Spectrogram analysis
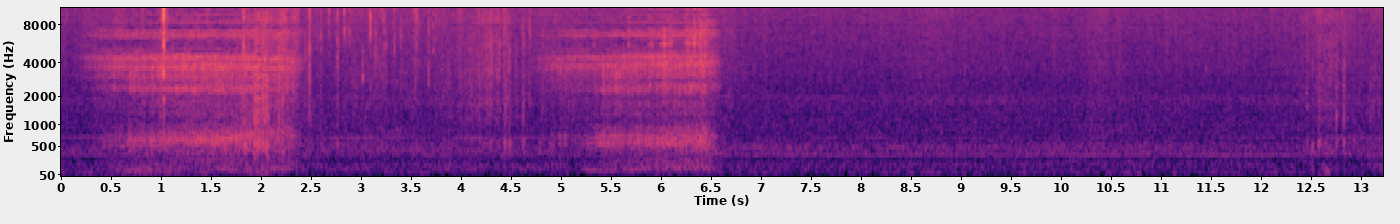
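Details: Person snoring while sleeping during a trip to Brazil: two harsh, buzzing snores on the in-breath with quiet gaps and faint room hum.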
